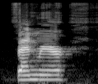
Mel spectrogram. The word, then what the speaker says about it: Fenrir: Fenrir.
